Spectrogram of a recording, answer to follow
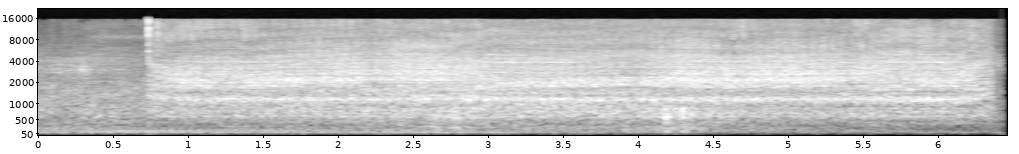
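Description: Handheld torch flame hissing steadily; it starts suddenly about a second in.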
